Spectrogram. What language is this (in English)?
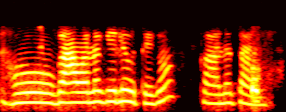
Marathi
